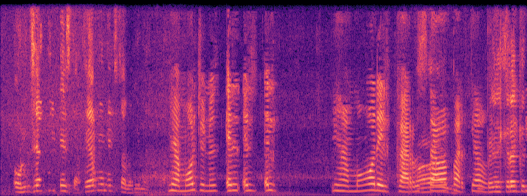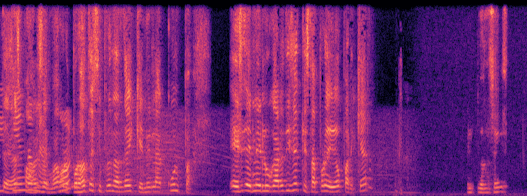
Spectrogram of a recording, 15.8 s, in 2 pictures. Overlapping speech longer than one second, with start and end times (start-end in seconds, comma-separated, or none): 6.2-9.0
